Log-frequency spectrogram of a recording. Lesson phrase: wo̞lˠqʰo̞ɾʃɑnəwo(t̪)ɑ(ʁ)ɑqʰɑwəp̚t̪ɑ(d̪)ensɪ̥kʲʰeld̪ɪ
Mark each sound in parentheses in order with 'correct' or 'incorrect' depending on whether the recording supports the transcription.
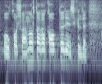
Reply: correct, correct, correct

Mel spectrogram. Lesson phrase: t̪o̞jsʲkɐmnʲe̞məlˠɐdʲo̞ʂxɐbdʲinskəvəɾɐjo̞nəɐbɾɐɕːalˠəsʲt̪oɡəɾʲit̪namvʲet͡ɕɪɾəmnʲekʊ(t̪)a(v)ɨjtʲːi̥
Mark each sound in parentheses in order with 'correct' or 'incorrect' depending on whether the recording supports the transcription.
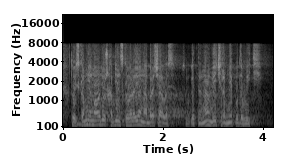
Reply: incorrect: d̪, correct

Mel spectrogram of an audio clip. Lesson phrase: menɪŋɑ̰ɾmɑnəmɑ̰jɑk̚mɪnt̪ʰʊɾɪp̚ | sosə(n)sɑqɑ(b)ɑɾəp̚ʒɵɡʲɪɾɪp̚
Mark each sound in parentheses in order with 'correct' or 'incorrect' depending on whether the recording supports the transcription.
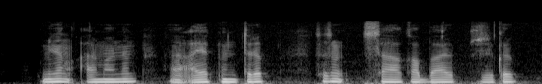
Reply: correct, correct

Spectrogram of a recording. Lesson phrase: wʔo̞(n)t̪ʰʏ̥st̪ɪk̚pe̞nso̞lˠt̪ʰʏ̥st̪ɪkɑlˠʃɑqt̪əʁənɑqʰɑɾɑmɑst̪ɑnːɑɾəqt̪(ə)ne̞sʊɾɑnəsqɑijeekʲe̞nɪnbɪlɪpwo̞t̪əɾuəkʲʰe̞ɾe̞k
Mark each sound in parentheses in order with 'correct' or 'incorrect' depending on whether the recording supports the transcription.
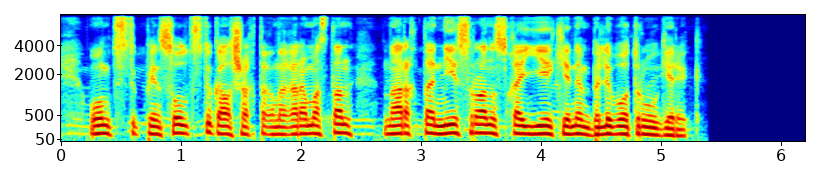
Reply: incorrect: ɴ, incorrect: ɑ

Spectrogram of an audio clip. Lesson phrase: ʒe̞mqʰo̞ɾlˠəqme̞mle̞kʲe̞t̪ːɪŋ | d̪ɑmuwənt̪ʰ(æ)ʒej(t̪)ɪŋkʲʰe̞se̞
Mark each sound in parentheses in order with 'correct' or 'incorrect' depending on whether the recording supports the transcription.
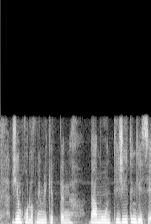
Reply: incorrect: e, correct

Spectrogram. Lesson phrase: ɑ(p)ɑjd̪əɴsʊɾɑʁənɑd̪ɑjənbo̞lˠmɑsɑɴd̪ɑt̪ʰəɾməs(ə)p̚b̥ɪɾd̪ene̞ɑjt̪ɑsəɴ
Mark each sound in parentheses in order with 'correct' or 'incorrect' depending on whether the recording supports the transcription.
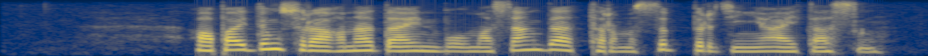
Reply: correct, correct

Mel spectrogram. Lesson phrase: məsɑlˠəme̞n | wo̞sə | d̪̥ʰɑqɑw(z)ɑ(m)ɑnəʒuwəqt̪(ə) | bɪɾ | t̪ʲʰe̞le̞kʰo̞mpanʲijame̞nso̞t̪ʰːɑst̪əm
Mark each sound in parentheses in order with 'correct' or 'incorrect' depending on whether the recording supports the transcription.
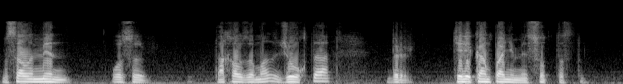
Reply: correct, correct, incorrect: ɑ

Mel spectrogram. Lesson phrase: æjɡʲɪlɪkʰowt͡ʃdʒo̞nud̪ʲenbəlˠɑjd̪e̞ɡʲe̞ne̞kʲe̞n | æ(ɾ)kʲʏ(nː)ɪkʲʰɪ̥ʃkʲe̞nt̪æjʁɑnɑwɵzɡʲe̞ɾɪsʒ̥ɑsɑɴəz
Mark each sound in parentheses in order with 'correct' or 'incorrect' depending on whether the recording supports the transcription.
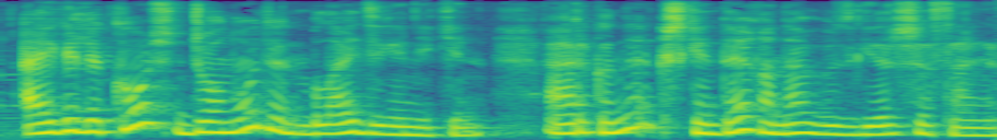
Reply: correct, incorrect: n

